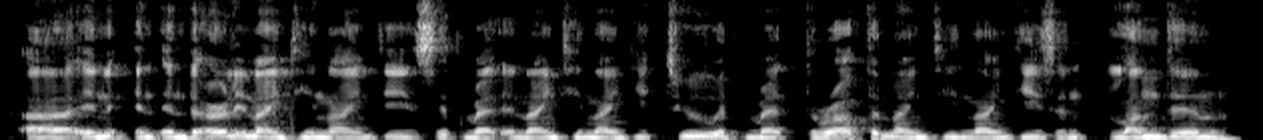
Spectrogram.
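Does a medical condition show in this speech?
No.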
